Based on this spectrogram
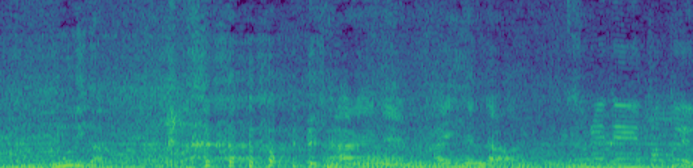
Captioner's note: laughs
